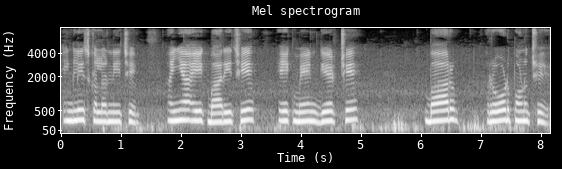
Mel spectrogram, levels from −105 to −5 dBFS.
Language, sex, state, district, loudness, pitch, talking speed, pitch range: Gujarati, female, Gujarat, Gandhinagar, -13 LUFS, 240 Hz, 115 wpm, 230-250 Hz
